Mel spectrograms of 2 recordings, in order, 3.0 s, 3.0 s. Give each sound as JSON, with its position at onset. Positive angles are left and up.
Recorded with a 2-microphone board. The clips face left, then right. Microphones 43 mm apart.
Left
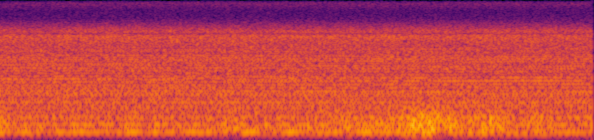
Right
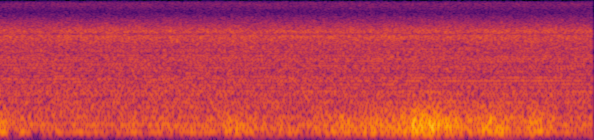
{"t": 0.0, "sound": "a drone", "side_deg": 25}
